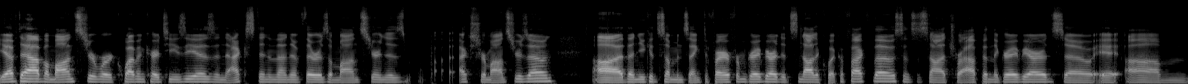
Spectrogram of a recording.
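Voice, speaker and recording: Speaking at a fairly quick pace, a man with a normal speaking voice and medium pitch sounds dry and close, with no echo. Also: fairly even intonation. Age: 20s. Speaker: gaming streamer. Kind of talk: casual livestream chat. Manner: casual, rambling with fillers.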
